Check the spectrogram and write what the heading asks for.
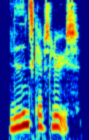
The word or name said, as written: lidenskabsløs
